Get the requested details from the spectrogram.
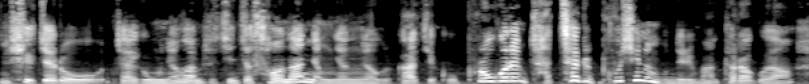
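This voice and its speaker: Delivered in a normal speaking voice, the speech runs at a fairly quick pace with lively intonation and hardly any pauses. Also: woman, medium pitch for a woman. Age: 50s. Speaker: vlogger. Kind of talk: casual personal story told to camera.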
